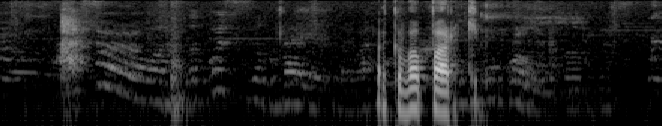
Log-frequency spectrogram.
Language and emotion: Russian, neutral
